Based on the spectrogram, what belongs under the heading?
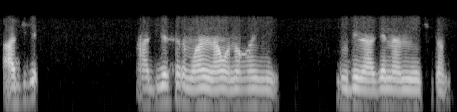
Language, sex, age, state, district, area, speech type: Bengali, male, 18-30, West Bengal, North 24 Parganas, rural, conversation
